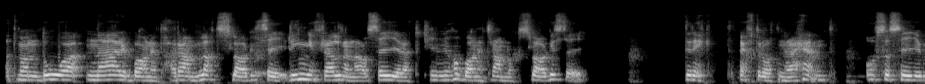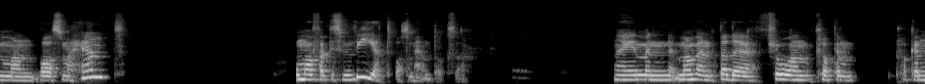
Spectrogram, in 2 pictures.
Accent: native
